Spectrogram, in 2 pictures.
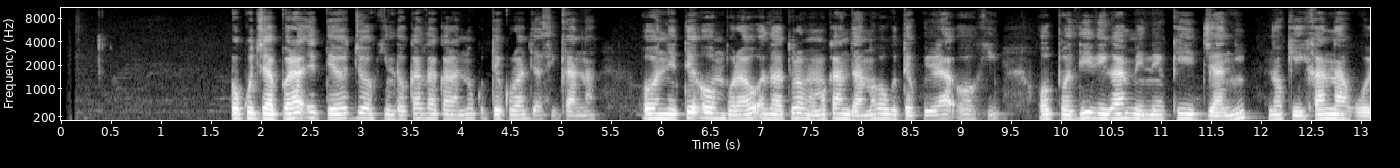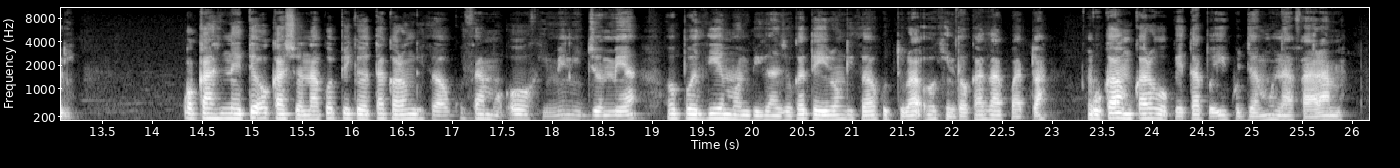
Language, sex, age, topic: Oshiwambo, male, 18-24, agriculture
